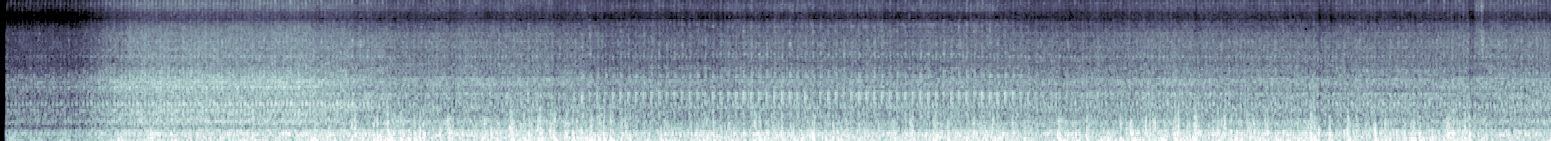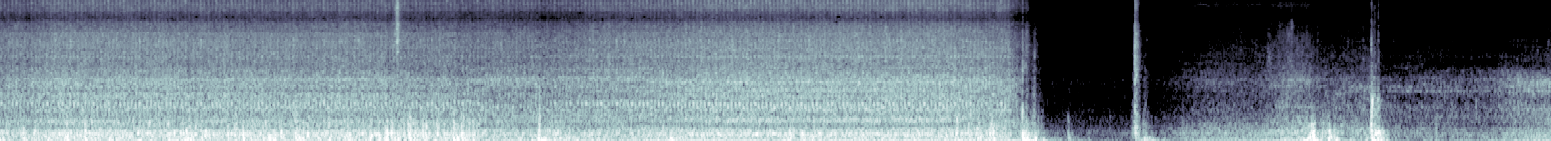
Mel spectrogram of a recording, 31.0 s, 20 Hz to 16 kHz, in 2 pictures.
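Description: Kia Bongo truck's diesel engine idling steadily, heard close up with the engine bay open. The sound drops sharply about 26 seconds in, followed by a few short knocks.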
